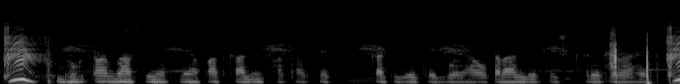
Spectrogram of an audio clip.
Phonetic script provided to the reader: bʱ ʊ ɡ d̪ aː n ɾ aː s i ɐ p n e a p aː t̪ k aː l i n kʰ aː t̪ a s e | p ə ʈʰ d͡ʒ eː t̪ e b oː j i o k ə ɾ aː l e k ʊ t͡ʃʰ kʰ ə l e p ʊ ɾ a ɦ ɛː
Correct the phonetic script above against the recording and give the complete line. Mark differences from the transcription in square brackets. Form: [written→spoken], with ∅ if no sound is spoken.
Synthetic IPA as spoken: bʱ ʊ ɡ [d̪→t̪] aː n ɾ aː s i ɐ p n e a p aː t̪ k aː l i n kʰ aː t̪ a s e | [p→k] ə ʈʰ d͡ʒ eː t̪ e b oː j [i→a] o k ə ɾ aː l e k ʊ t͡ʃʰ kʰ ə [l→ɽ] e p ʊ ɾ a ɦ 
